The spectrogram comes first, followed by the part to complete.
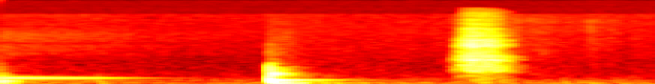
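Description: A pitched tap's ringing fades out, then a single short wooden-sounding knock about a second in, followed by a brief breathy gasp. These are sparse percussion-like sound effects.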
